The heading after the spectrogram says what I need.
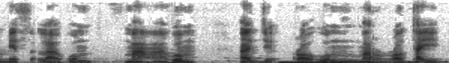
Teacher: Di mana ada mim mati ketemu dengan mim, ya, maka membaca mimnya harus dimasukkan kepada mim yang hidup serta memakai dengung. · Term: idgham mimi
